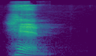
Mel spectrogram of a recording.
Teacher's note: Enseguida pronunciamos un sonido muy particular del inglés, la ash, que no es una A y tampoco una E. No es hand ni tampoco hand.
